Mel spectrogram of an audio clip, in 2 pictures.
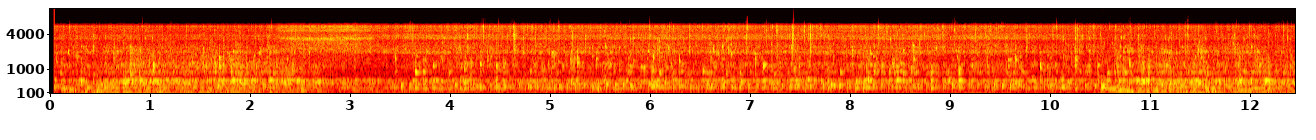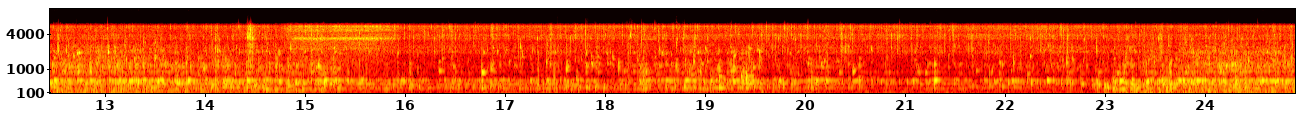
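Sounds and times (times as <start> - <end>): underwater bubbles gurgling: 0.0 - 24.9
short hiss: 2.3 - 3.4, 14.8 - 16.0.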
